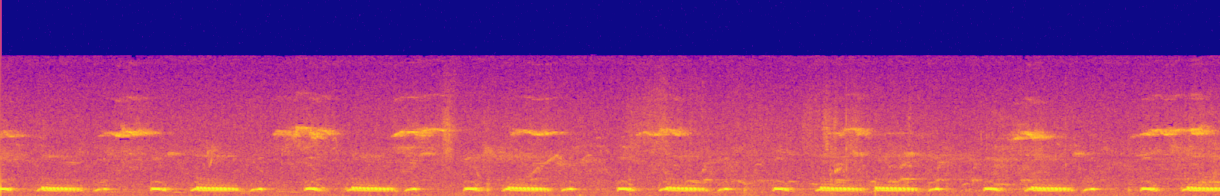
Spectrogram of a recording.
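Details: Nesting red-billed hornbills, male bringing food to the female sealed inside a tree hole, old VHS recording: evenly spaced hollow clucks repeated about once a second throughout, with thin high squeaks between and a hissy background.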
